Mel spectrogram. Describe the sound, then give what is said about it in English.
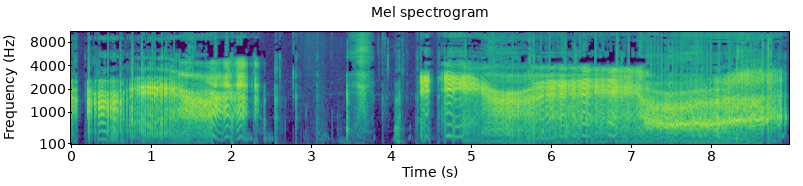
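A person uses their voice to imitate their stomach gurgling after eating cereal, making a long rumbling, bubbling noise, pausing briefly, then continuing with a second drawn-out, wavering gurgle, loud. “It sounds like I'm farting in me.”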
